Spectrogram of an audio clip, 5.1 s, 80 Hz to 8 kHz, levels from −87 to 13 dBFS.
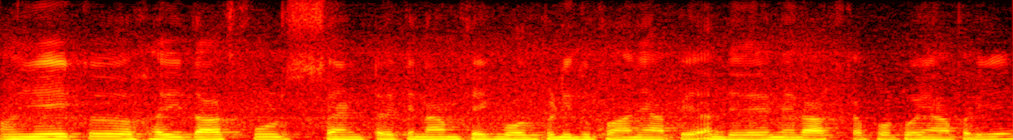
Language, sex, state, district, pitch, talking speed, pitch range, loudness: Hindi, male, Haryana, Rohtak, 135 Hz, 260 wpm, 130-140 Hz, -16 LUFS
